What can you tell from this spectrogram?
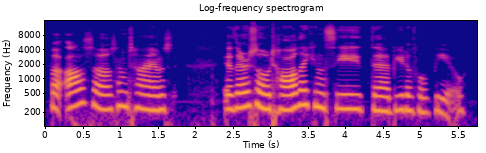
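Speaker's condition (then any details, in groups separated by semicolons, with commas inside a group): Down syndrome; also hard time breathing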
